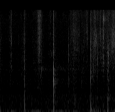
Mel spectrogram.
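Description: Faint crinkling of a clear plastic sticker pouch being handled, with a few short, sharp crackles spread through the moment.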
